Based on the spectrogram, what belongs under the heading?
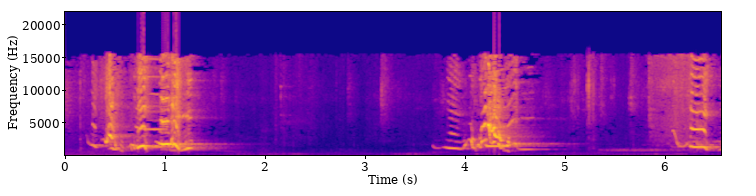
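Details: Loud, persistent black-naped oriole from Sumbawa, used to prompt sluggish orioles to sing. Three bursts of rich, warbling whistles with raspy overtones, the last trailing into a steady, level whistled note.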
